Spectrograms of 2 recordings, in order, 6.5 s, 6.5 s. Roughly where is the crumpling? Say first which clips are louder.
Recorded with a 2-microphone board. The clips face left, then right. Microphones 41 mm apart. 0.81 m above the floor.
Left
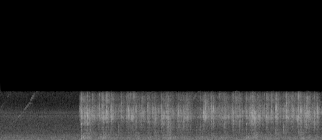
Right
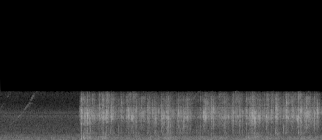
Right 1 dB; centre.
